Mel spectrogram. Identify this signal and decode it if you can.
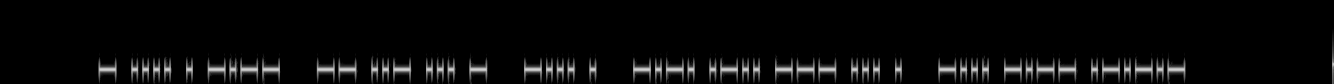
Morse code, heard as a keyed tone, about 22 wpm, 700 Hz. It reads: THEY MUST BE CLOSE BY.
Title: Sentences from Top 1000 Words - Review Part 1 - 22wpm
